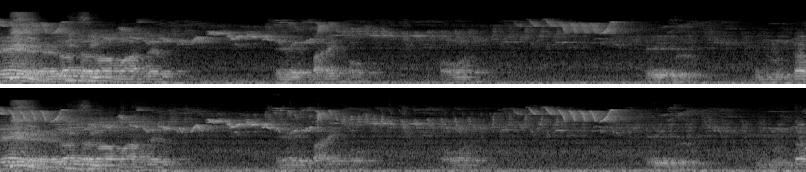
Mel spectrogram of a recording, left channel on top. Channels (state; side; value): normal; both; correlation 0.76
